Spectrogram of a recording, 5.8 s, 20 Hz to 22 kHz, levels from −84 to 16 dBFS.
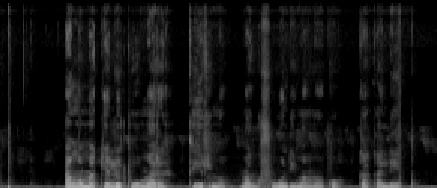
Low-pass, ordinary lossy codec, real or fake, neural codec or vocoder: none; none; real; none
